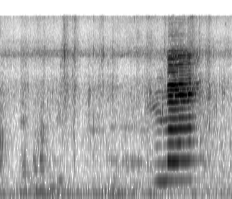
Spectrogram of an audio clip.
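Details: Goat awaiting sale, giving a single short, loud, quavering bleat with a rich stack of overtones near the end, after a stretch of low background chatter.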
